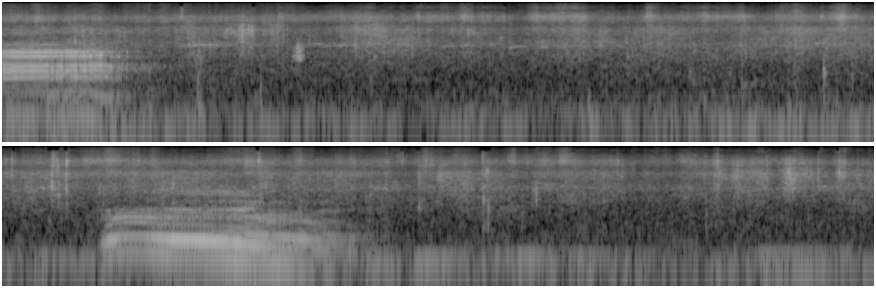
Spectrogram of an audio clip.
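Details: Cow mooing in a village setting; a brief call cut off at the start, then a long falling moo around five to six seconds with rich harmonics, over steady rural background noise.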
